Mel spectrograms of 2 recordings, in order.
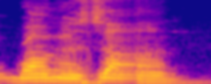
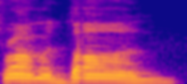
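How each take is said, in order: First: It is said the Urdu and Persian way. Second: It is said the original Arabic way. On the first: This is how Urdu speakers say it. "You say uh, uh, Ramazan" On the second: This is the original Arabic form. "It's really it's Ramadan"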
